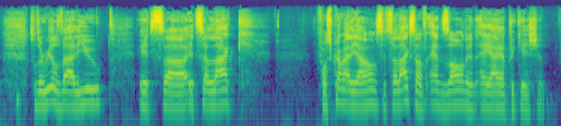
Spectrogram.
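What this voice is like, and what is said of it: Sick, rough noisy voice. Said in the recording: “I'm sorry, yes, I'm sick ... sorry for my voice if it's noisy a little bit”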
